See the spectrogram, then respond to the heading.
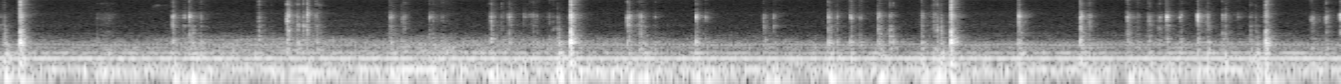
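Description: Long teal-painted nails and fingertips type rapid taps on a white plastic laptop keyboard with cartoon stickers on its hollow keys. Each key gives a short, sharp, hollow click that dies away almost at once, with a few louder strikes standing out. A low steady hum runs underneath throughout.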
